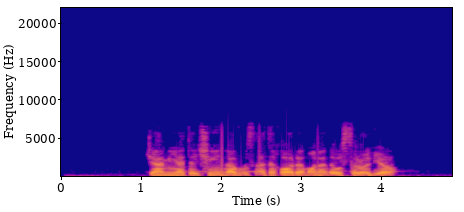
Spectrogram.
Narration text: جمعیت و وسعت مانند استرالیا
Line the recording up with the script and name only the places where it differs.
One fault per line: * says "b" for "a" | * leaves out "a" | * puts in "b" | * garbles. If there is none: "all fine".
* puts in "چین"
* puts in "قاره"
